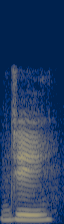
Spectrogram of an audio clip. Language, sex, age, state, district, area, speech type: Urdu, female, 18-30, Bihar, Madhubani, rural, spontaneous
